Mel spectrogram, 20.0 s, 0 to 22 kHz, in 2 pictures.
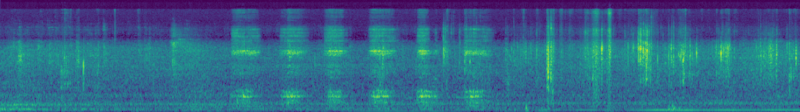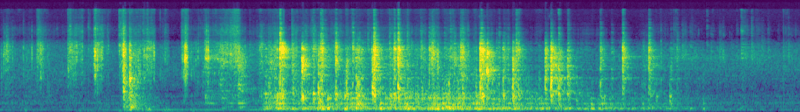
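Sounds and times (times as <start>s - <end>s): clattering knocks: 12.6s - 19.8s
washing machine drum rumbling: 12.6s - 20.0s.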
